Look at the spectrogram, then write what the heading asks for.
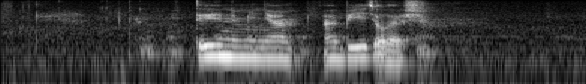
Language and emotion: Russian, sad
